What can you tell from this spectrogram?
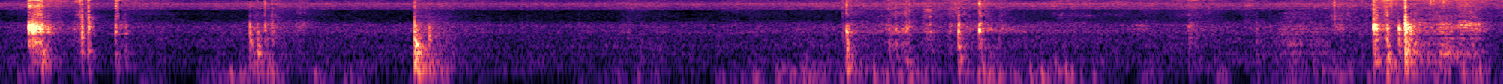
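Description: Cardboard phone packaging being handled: a paper insert and a box lid lifted and set down, giving a series of light knocks and rustles, the sharpest about a second and a half in and a small cluster near the end.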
